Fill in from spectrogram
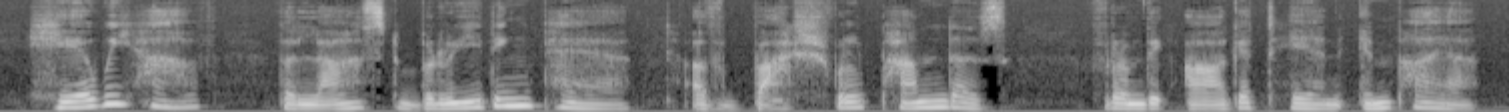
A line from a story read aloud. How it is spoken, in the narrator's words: the keeper whispered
